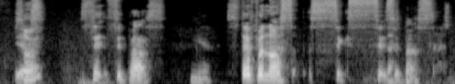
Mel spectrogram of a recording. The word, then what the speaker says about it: Tsitsipas: I can pronounce his name, man. Don't watch that. It is Tsitsipas. Yes. Sorry? Tsitsipas.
